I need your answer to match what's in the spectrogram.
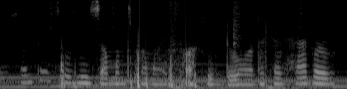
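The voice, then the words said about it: Whispering. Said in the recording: “I need to whisper in case someone's around.”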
